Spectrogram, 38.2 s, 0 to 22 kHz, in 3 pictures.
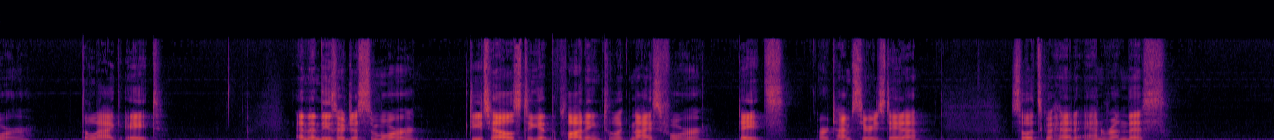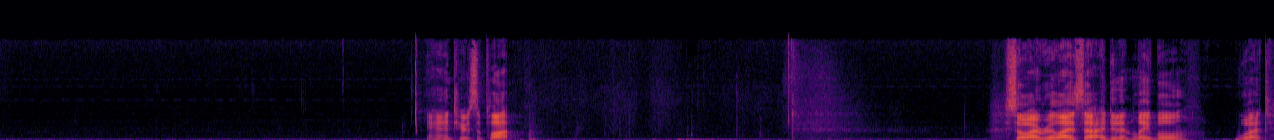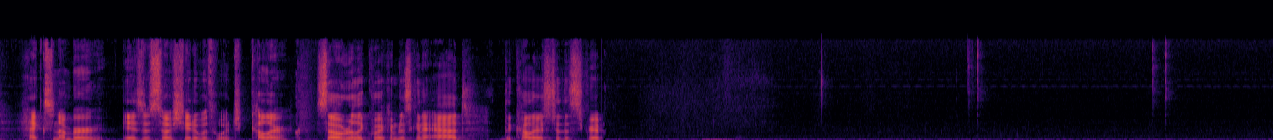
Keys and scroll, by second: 0.9 j, 1.2 j, 5.8 j, 7.0 j, 7.6 j, 9.7 j, 9.9 j, 10.2 j, 11.8-15.1 typing, 32.5 Escape, 32.7 Escape, 33.6-36.5 typing, 37.7-38.2 typing.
